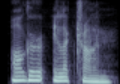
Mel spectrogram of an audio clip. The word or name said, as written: Auger electron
